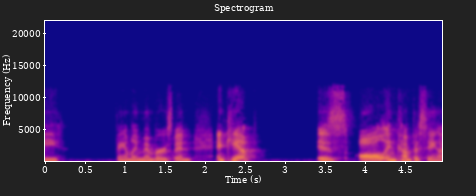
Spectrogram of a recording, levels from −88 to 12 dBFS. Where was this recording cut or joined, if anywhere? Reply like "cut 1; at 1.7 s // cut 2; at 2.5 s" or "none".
cut 1; at 1.6 s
